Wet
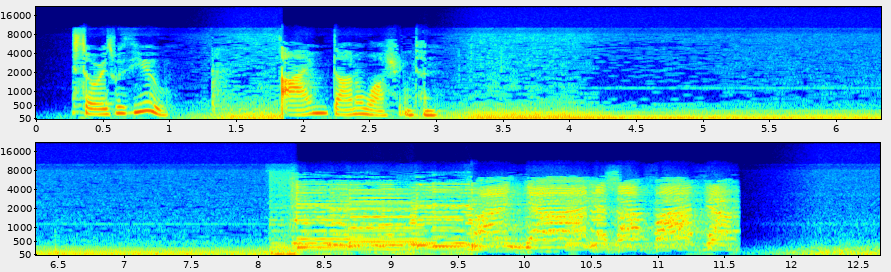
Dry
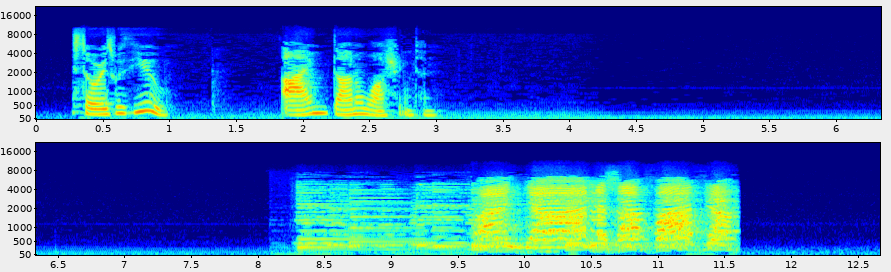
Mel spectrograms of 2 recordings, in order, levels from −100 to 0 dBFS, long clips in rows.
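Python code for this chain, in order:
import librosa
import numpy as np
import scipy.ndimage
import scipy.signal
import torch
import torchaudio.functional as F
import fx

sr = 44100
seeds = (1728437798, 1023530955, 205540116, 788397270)

y = fx.recorder_agc(x, sr, target_db=-17.0, rise_db_per_s=42.0, max_gain_db=30)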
